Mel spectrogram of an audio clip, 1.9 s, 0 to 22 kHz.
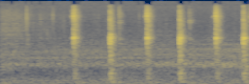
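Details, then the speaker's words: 1978/79 Hammond boat with no tilt or trim: sharp clicks about four a second from the back while trim is pressed, but the motor never runs; cause not yet found, fuses and panel being checked. "So, if you remember, we had no tilt or trim. So, we just go in. We got up. You can hear it clicking"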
